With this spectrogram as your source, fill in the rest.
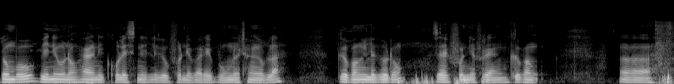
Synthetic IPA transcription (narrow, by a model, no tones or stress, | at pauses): dɔŋbwbeniunaɦajaŋnikʰɔlesnilɯɡɯpʰuɾnibaɾibuŋnɯtʰaŋɯbla | ɡɯbaŋlɯɡɯwdɔŋzajpʰuɾnipʰaɾjaŋɡɯbaŋ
